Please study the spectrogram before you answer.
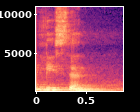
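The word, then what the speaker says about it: listen: Next है लिसन, लिसन में देखिए टी के बाद क्या आया है, ई एन आया है, लिसन, इसमें टी जो है वह साइलेंट है।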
